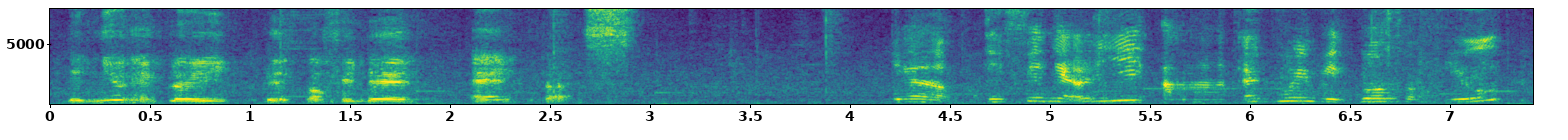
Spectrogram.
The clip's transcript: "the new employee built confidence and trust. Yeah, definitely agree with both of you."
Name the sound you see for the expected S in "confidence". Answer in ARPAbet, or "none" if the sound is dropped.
none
